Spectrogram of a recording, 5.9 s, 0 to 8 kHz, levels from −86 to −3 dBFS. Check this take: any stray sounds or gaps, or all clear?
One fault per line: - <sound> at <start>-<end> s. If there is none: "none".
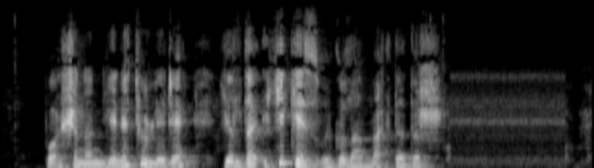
none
